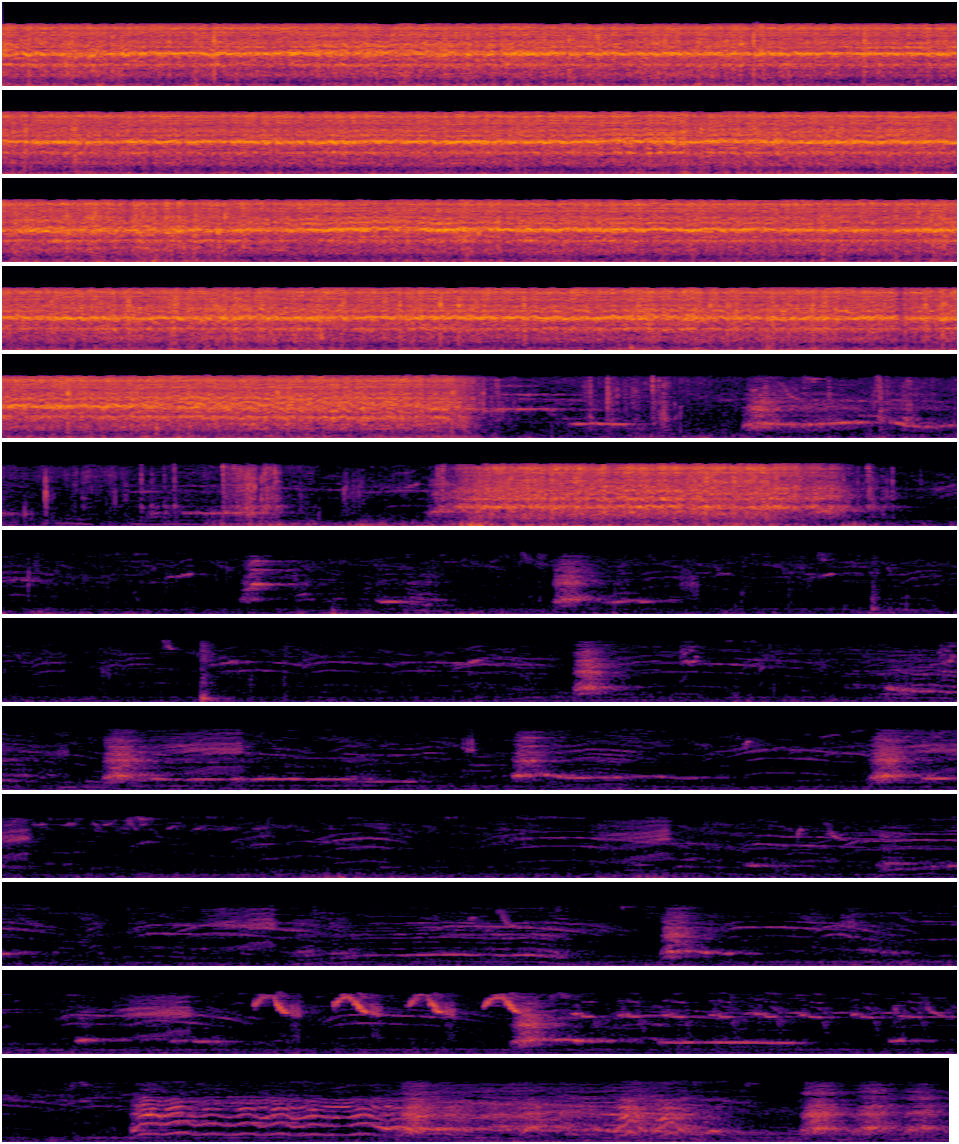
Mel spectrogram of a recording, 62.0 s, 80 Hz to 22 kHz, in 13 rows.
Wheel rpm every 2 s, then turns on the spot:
160, 160, 160, 160, 160, 160, 160, 170, 160, 160, 120, 0, 0, 110, 10, 0, 0, 0, 0, 0, 0, 0, 0, 0, 0, 0, 0, 0, 0, 0, 0.
none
